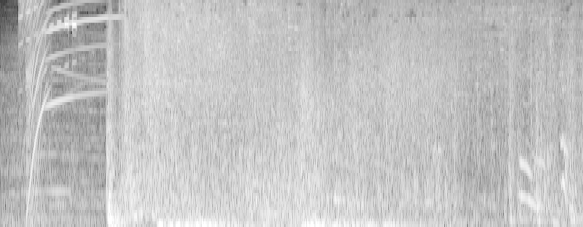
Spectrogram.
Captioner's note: high-pitched buzzing; glass shattering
